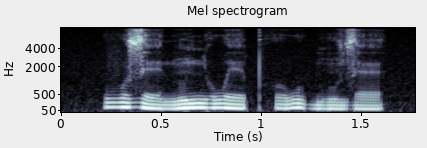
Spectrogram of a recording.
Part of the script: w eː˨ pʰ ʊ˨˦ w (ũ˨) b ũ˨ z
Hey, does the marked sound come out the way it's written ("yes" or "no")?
no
